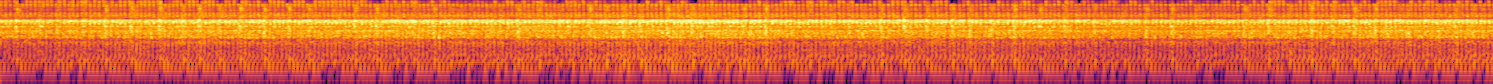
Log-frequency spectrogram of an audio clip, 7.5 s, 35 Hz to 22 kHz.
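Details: New 80cc motorized bicycle two-stroke, third start during break-in, running 24:1 oil mix on 91 octane: loud, high, buzzy rasp holding steady and even, with no misses or knocks; normal running.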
